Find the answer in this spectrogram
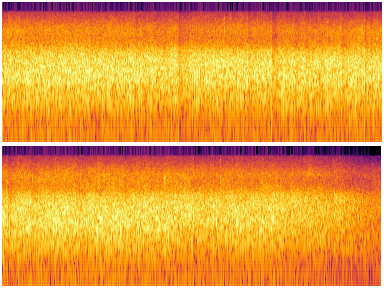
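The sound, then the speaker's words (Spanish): Sustained applause from a large crowd, a dense, steady wash of many hands clapping at once for about nine seconds, loud throughout and tapering slightly at the very end. “Después de tantos años vamos a dar un aplauso por...”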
